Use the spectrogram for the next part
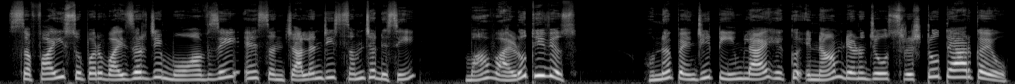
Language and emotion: Sindhi, surprised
